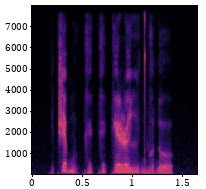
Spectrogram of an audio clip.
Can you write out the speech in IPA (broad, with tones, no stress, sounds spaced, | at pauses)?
t͡ʃ ɛ˦ b u˨ k ɛ̤˨ k ɛ̤˦ k e˦ ɭ ø˦ ʎ ə̤˦˨ d ɡ u˨˦ ɗ u˨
